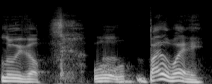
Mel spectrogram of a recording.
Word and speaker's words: Louisville: No, Louisville.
